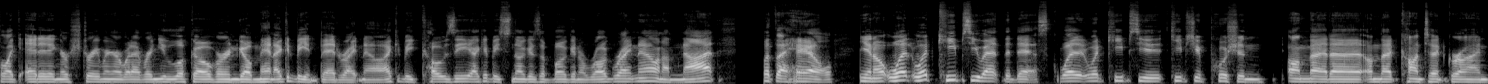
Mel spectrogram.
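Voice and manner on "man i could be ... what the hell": ordinary talk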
